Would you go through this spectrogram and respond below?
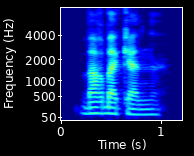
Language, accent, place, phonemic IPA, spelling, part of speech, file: French, France, Lyon, /baʁ.ba.kan/, barbacane, noun, LL-Q150 (fra)-barbacane.wav
- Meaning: 1. barbican 2. buttress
